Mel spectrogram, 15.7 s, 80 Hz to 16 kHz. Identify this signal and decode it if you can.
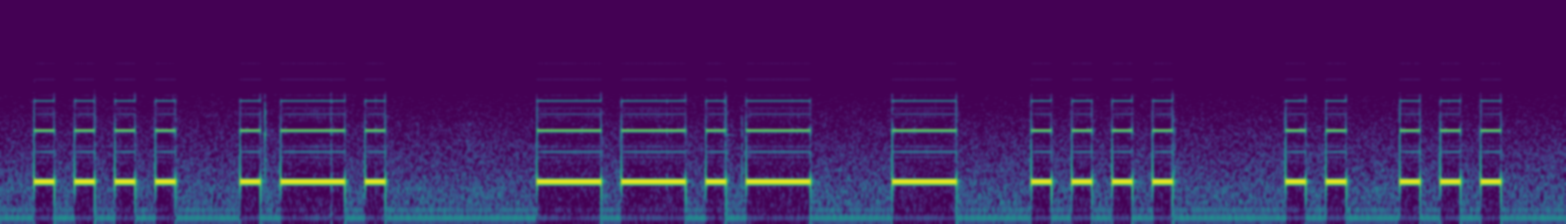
Morse code, heard as a keyed tone, about 6 wpm, 700 Hz. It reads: HR QTH IS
